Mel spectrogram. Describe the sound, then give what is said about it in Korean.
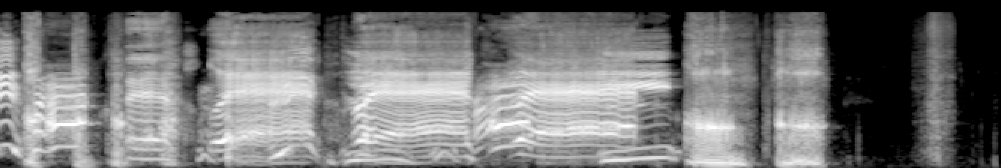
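A voice imitates a pig in a pigsty, startled when a lamp fell to the floor, letting out a run of loud, strained squeals and grunts in several bursts, harsh, then a short faint tail before silence. “매달아뒀던 그 등이 돈사 바닥으로 꽁 떨어져 버렸고 위위위 바로 옆에 있던 돼지 한 마리가 놀라 날뛰더니 꽥”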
